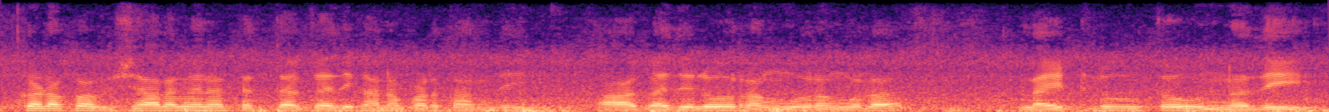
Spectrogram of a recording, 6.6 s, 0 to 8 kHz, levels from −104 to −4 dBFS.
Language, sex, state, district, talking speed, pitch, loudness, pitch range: Telugu, male, Telangana, Mahabubabad, 110 wpm, 125 Hz, -16 LUFS, 120-135 Hz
